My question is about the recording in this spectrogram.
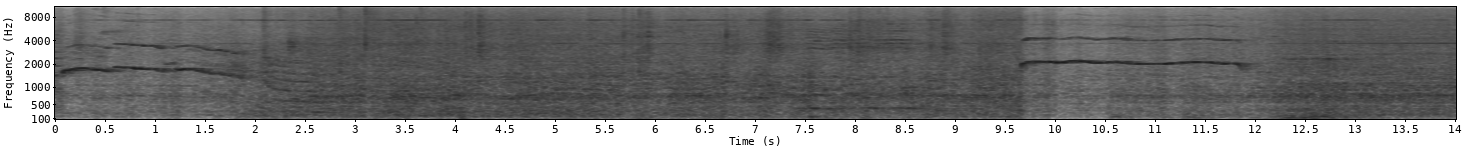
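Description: AEG Bubble canister vacuum cleaner running steadily as its floor nozzle is pushed over a wooden floor, a rushing hiss of suction. A high whistle rises over it and falls away in the first two seconds, and a flat whistle returns for about two seconds near the end.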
